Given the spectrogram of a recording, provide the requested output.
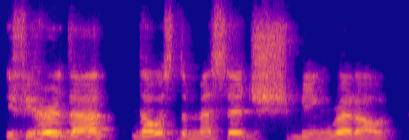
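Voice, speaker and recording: Male demonstrator for app tutorial, step-by-step delivery, husky tone, dull lo-fi audio. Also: medium pitch, normal speed. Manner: instructional, step-by-step. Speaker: product demonstrator. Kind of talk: software tutorial narration.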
